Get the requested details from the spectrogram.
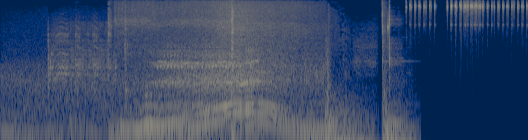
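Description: A car engine starts and revs up loudly.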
